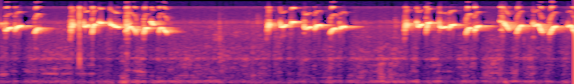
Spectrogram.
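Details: High, thin olive-backed sunbird song, clean and close, in fast twittering bursts with one long silent gap partway through. Used to train captive birds.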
